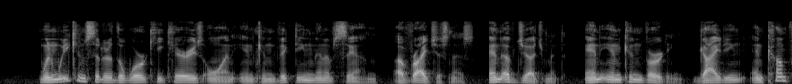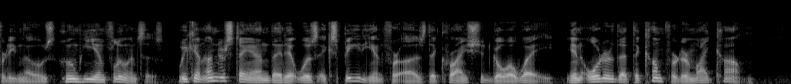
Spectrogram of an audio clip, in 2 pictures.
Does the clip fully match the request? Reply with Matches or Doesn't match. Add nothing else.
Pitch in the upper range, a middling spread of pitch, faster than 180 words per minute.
Doesn't match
